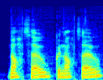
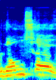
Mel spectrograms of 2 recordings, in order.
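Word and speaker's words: Gnonto: Is it Gnotto? Nonto. – Oh, Nonto.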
